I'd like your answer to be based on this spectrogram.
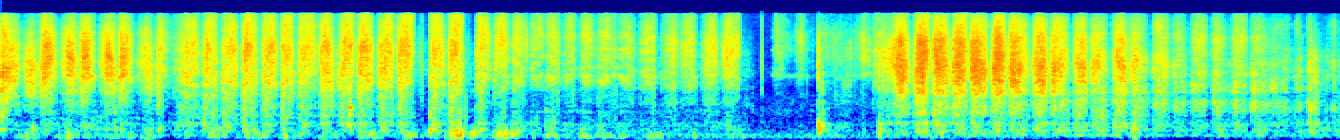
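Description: A brown leather lace-up boot, worn on a foot resting on a blue plastic stool, is brushed briskly back and forth with a wooden-backed bristle shoe brush while the other hand steadies the boot. Rapid, rhythmic, bright scratchy bristle strokes come at about three per second. They ease briefly past the middle, with a soft knock, before resuming at full pace.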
